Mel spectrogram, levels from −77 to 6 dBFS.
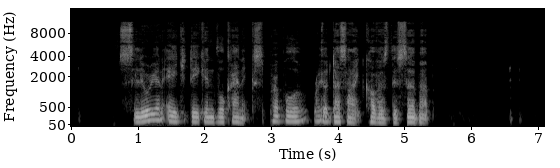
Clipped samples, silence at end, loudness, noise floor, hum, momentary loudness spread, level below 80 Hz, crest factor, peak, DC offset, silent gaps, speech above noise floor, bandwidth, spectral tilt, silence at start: under 0.1%; 0.5 s; -29 LUFS; -82 dBFS; none; 7 LU; -58 dBFS; 20 dB; -10 dBFS; under 0.1%; none; 54 dB; 11.5 kHz; -5 dB/octave; 0.7 s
